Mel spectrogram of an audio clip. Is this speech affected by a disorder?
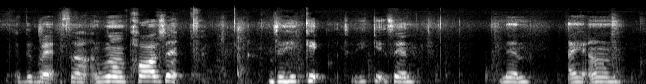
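Yes: speech impairment.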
